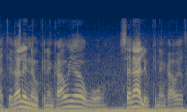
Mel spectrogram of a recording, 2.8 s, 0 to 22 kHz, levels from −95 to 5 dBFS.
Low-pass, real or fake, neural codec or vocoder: 10.8 kHz; real; none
